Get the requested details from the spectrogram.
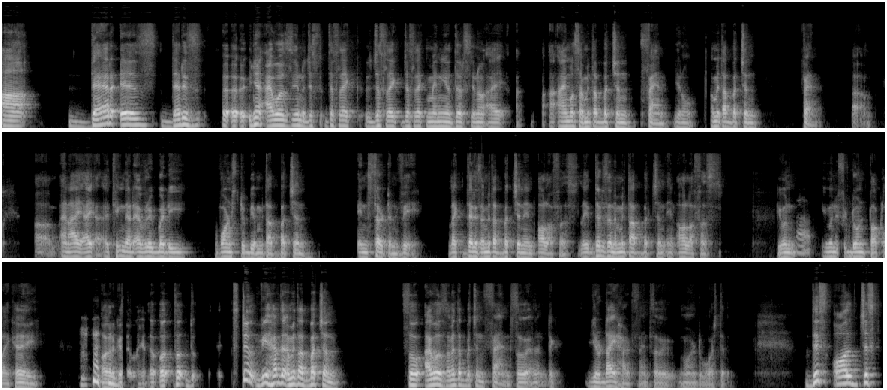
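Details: Adult man described as a person who stammers, heard with word repetitions and fillers; stammering.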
